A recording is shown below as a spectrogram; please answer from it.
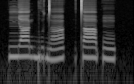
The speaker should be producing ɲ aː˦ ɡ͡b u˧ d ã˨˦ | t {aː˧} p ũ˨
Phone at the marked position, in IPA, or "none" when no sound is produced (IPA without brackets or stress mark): aː˧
